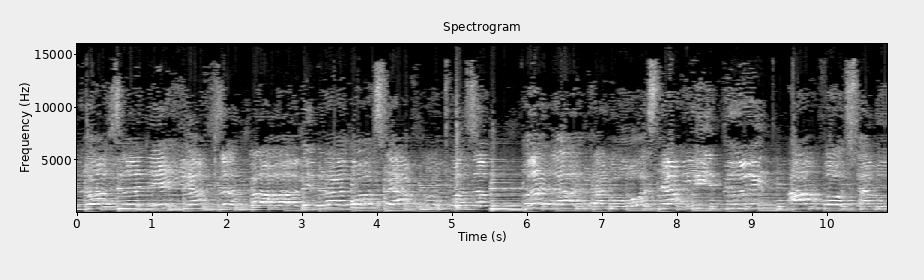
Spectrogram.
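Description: A group of young children singing a song together, over an instrumental accompaniment of low held notes that move step by step.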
